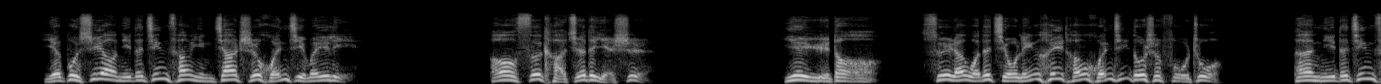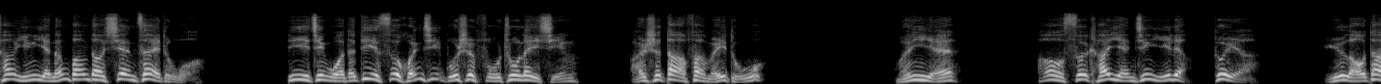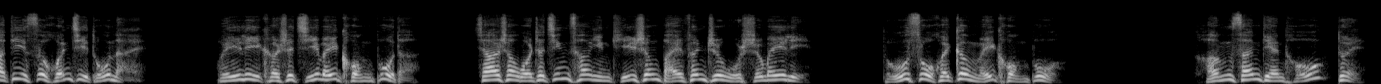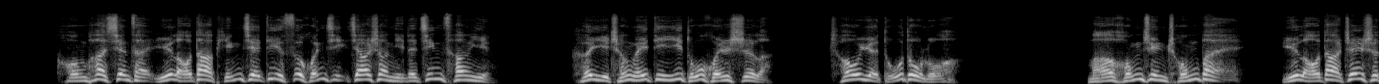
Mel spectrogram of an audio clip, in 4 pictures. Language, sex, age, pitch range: Chinese, male, 30-49, 160-225 Hz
